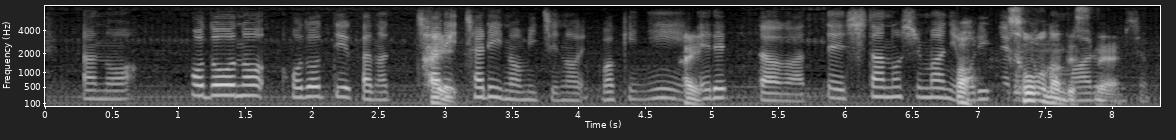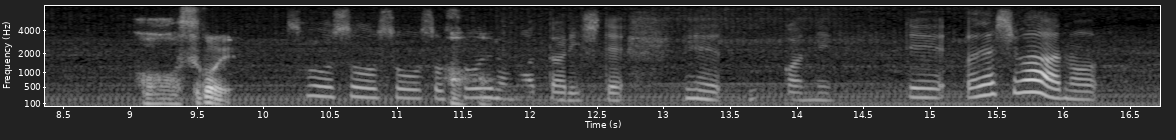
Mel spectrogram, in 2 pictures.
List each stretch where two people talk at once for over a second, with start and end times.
6.8-8.0

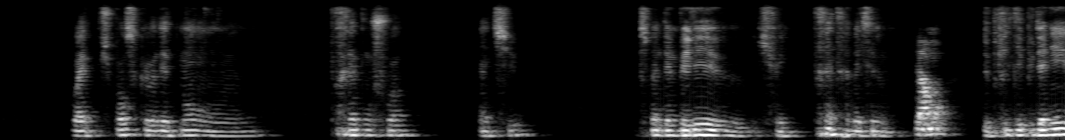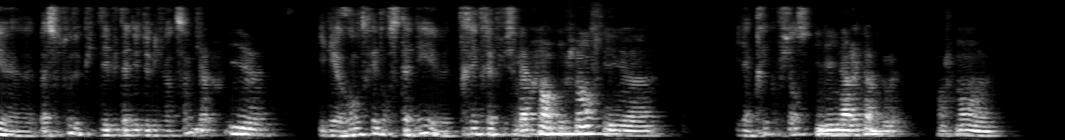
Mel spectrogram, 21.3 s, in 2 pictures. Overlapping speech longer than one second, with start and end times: none

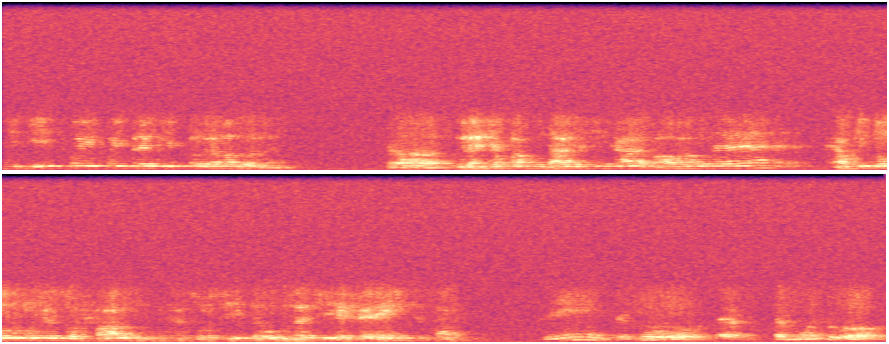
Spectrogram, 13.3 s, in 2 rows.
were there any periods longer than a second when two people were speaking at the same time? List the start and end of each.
none

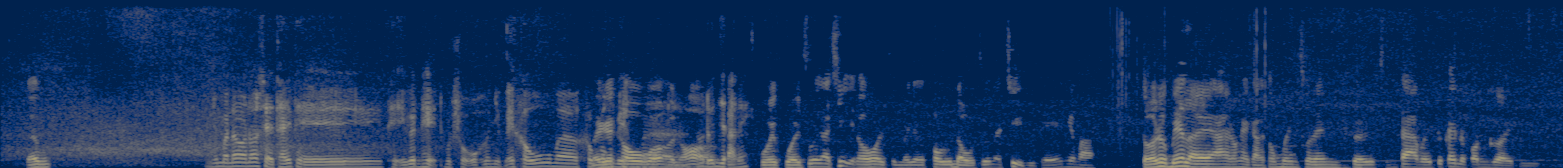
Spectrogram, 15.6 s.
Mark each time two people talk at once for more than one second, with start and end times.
5.9-7.2

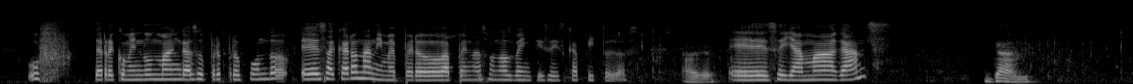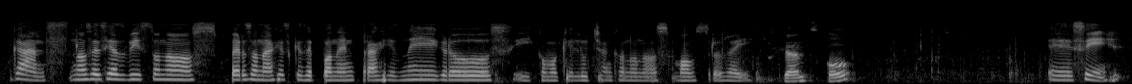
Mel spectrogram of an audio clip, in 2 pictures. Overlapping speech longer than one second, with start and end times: none

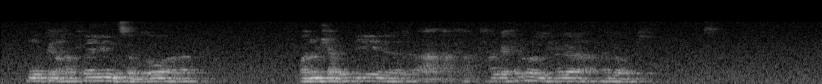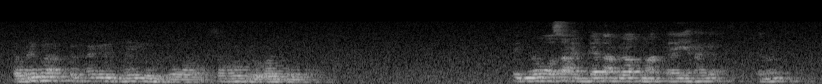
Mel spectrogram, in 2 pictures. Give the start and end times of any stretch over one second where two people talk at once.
none

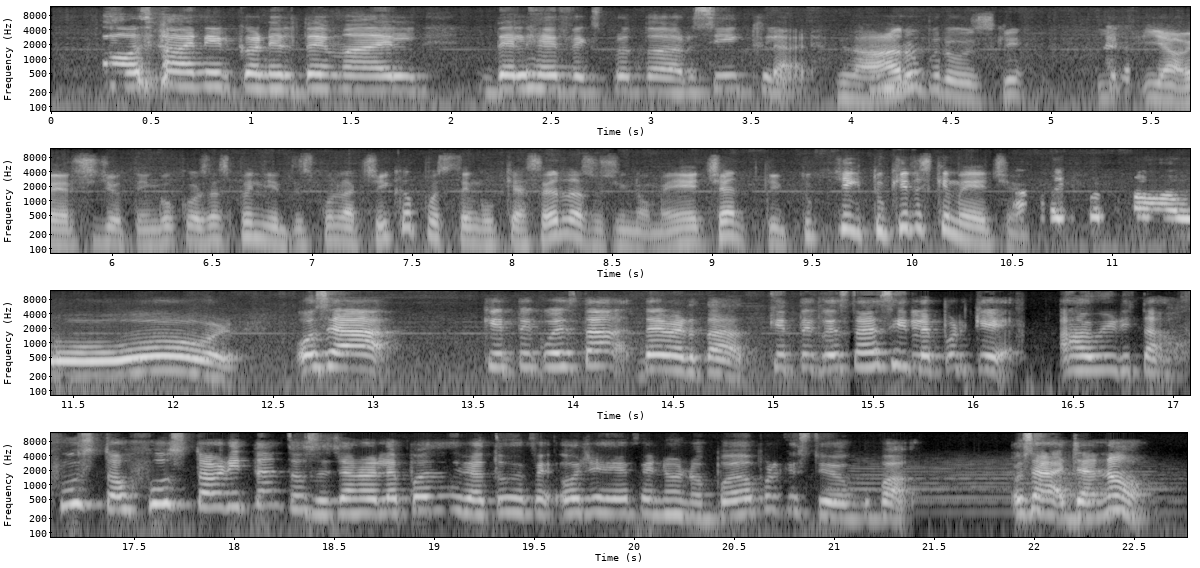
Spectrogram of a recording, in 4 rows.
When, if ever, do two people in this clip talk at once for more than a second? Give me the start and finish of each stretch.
none

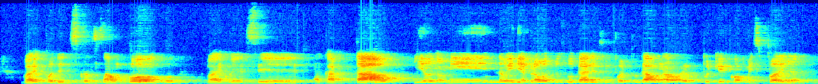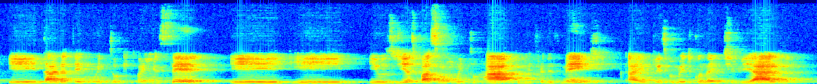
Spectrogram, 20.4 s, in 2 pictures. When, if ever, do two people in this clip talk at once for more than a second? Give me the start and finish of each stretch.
none

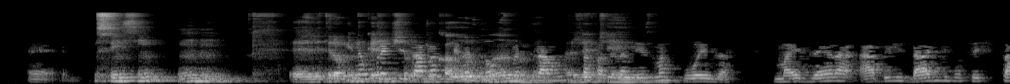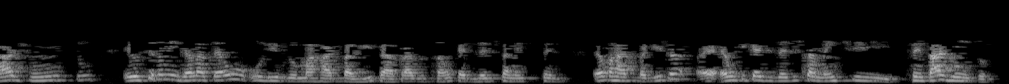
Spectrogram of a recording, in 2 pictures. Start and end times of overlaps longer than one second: 3.5-6.4

